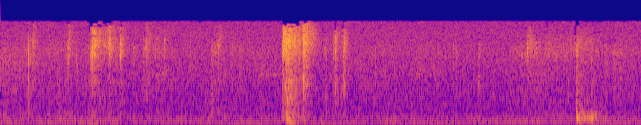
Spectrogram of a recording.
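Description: An old trunk is unlocked with a skeleton key and opened: faint scattered metallic clicks and rattles, a louder clunk followed by short creaks near the middle, and another clunk near the end, over a low steady hum.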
